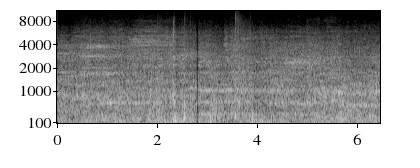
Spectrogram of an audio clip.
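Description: Steady rolling rumble and clatter of wheels on the ramps of an indoor skatepark, with a few sharper knocks about two and a half and four seconds in.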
